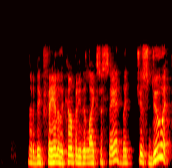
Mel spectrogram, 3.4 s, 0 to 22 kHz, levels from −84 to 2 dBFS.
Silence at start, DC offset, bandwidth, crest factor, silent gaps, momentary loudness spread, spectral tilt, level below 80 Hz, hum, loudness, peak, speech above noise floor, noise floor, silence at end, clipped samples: 0.55 s; under 0.1%; 7.4 kHz; 16 dB; none; 9 LU; -6.5 dB/octave; -66 dBFS; none; -25 LUFS; -10 dBFS; 54 dB; -78 dBFS; 0.05 s; under 0.1%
